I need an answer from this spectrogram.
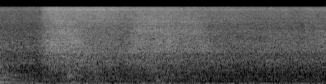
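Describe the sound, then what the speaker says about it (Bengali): A splash of water hits hot spices frying in oil for a potato singara filling, setting off a sudden loud hiss that keeps sizzling steadily and close for a few seconds. "এক চিমটে একটু জল দিয়ে নিচ্ছি, যেহেতু থালার মধ্যে জলটা লেগে আছে মশলাপাতিগুলো"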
